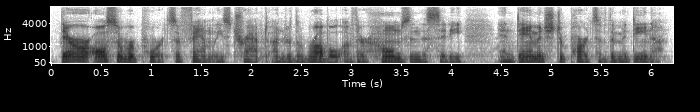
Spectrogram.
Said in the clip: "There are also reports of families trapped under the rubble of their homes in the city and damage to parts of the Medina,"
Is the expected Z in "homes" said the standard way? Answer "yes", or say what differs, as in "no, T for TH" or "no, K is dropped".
yes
